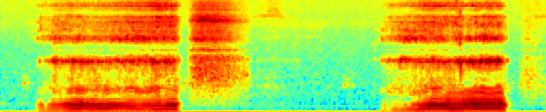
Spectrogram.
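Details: Berti, a French Bulldog, snores while asleep: two long, rasping, low-pitched snores of nearly two seconds each, separated by a quiet pause filled with soft breathing.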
